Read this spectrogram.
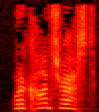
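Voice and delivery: lifted high in amazement. Shown as a demonstration. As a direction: raise it up in wonder.

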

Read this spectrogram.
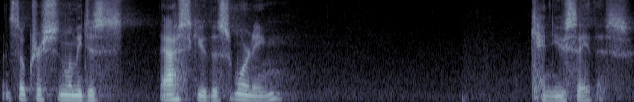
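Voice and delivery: a hushed personal question to the congregation; quiet appeal. Acted. Pastor's intimate appeal to listeners.

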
